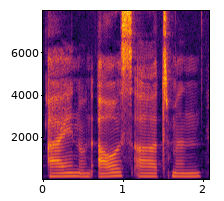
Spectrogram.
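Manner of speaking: calm and gentle, guide them inward; guided meditation. Acted. Leads a guided tree meditation. (ruhige Meditationsstimme)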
